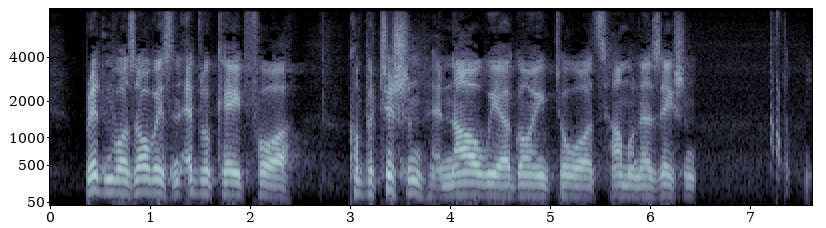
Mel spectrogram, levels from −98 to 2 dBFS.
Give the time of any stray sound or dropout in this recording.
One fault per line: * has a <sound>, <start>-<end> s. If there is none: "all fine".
* has a chirp, 7.2-7.4 s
